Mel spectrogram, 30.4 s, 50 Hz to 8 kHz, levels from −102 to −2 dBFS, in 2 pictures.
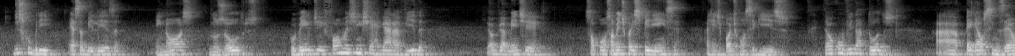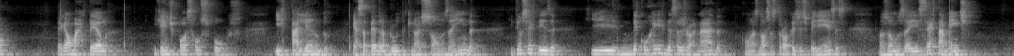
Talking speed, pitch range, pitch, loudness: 145 wpm, 120-135 Hz, 130 Hz, -28 LUFS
